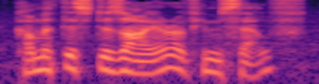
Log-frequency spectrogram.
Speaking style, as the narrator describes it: sighed Sir Launcelot

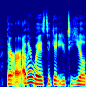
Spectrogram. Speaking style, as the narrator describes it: Micah said

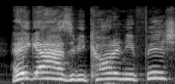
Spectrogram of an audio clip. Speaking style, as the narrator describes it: starts yelling to him on the shore, and he said, or from the shore, and he says

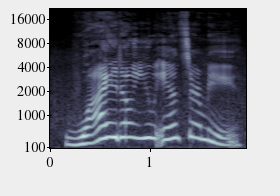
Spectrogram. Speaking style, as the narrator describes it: shouted rudely

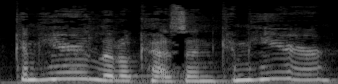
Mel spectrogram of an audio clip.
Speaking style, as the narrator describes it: cried out

